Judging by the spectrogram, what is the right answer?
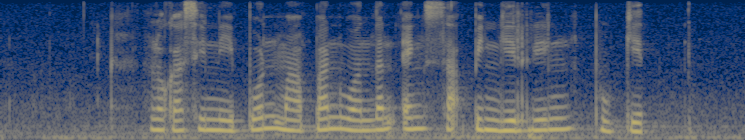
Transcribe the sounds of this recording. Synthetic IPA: lokasinipʊnmapanwɔnt̪ənɪŋsa̰ʔpiŋɡiɾɪŋb̥ṳkɪt̪̚

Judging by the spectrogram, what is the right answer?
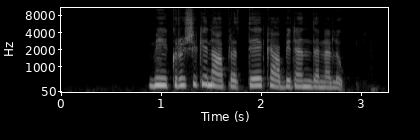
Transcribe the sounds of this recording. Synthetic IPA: miːkɾuʂikinaːpɾɐt̪jɛːkɐːbʱinɐnd̪ɐnɐlu

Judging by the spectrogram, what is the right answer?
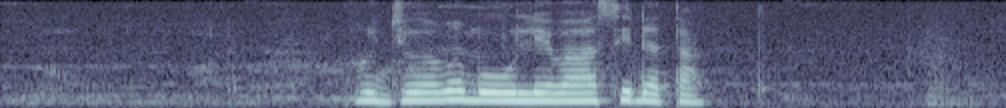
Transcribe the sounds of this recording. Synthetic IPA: rud͡ʒuʋəməmuːljəʋaːsinɛt̪at̪

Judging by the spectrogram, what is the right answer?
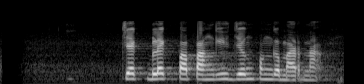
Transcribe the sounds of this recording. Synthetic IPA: t͡ʃɛk̚blɛk̚papaŋɡihd͡ʒɨŋpəŋɡəmarna

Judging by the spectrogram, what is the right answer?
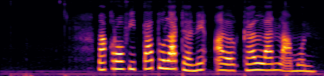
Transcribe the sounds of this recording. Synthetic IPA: makɾofit̪at̪ulaɖ̪̥a̤neʔalɡ̥a̤lːanlamʊn

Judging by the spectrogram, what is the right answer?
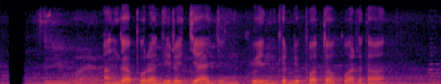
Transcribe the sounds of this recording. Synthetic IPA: ʔa̰ŋɡapuɾadiɾəd͡ʒad͡ʒɨŋkuinkɨrdipɔt̪ɔkuwart̪awan

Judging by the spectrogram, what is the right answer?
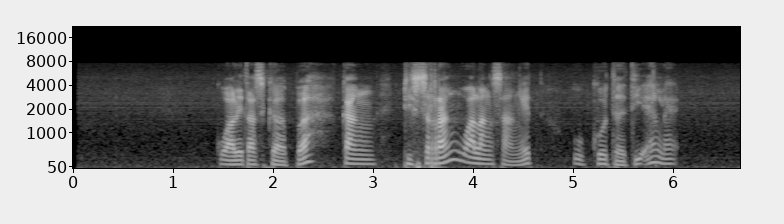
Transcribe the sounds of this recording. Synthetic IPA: kwalit̪asɡ̥ä̤b̥a̤hkaŋd̪̥i̤səɾaŋwalaŋsaŋɪt̪̚ | uɡ̥ɔ̤d̪̥ä̤d̪̥i̤ɛlɛʔ

